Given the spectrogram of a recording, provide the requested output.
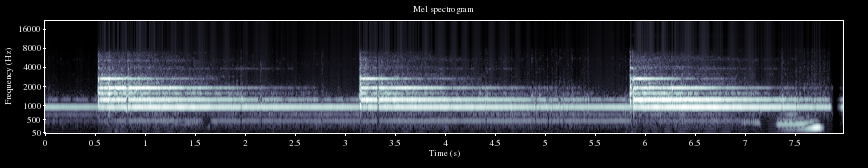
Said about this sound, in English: The bell sounds are picked up. The clock begins to chime, ringing the hours.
